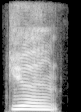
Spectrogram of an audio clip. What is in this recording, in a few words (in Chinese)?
"冤", Chinese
